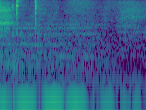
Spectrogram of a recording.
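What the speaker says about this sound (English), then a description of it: "Mouse clicks" Two quick, soft computer mouse clicks sound close together in a quiet room.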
